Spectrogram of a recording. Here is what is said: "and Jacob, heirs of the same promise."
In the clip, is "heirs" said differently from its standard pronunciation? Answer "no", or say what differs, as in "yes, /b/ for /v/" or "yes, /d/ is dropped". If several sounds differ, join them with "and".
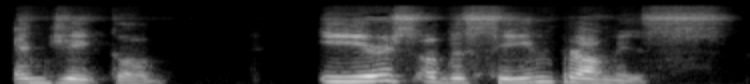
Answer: yes, /s/ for /z/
